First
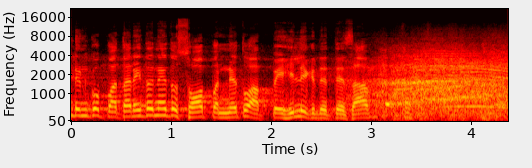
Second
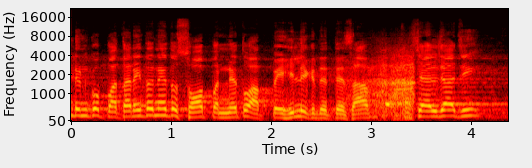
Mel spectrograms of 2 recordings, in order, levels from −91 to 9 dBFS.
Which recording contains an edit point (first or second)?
second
